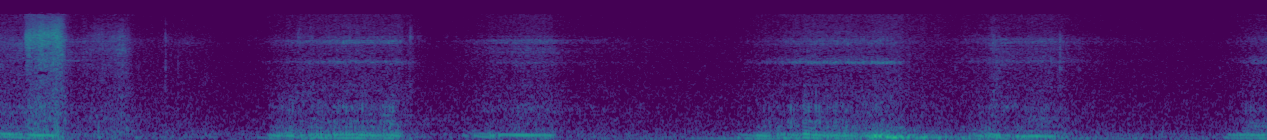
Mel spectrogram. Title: Sleeping/Snoring After Car Ride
